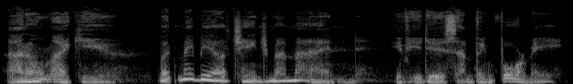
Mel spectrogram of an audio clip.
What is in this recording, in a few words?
trader male dislike quest offer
